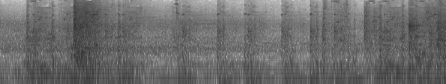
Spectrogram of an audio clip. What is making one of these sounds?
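Heavy metal robots punch each other with loud clanging impacts.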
